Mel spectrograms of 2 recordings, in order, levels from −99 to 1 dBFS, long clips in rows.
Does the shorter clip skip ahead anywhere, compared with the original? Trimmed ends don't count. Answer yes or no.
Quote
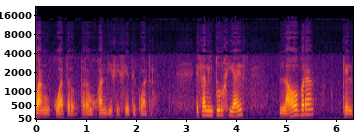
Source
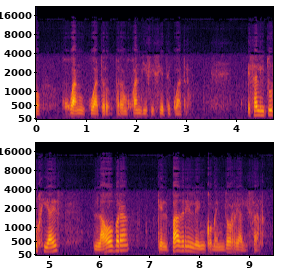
yes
